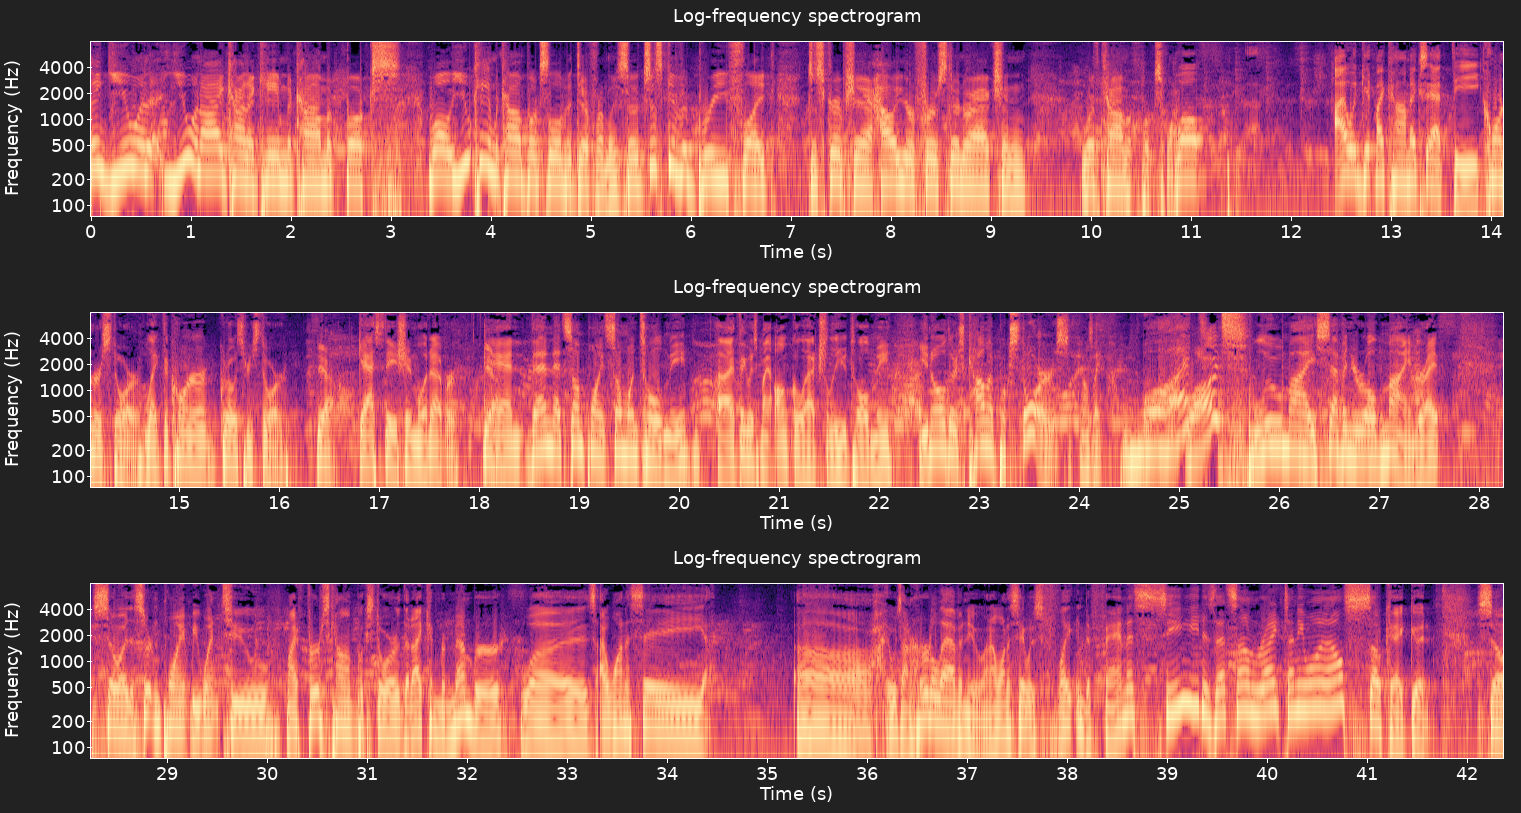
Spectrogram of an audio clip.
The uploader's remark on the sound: Live at Iron Buffalo.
